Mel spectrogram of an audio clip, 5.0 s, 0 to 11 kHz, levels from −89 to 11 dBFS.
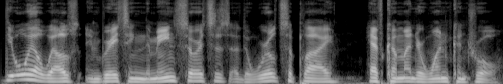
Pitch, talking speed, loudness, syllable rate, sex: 120 Hz, 190 wpm, -19 LUFS, 5.1 syllables/s, male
